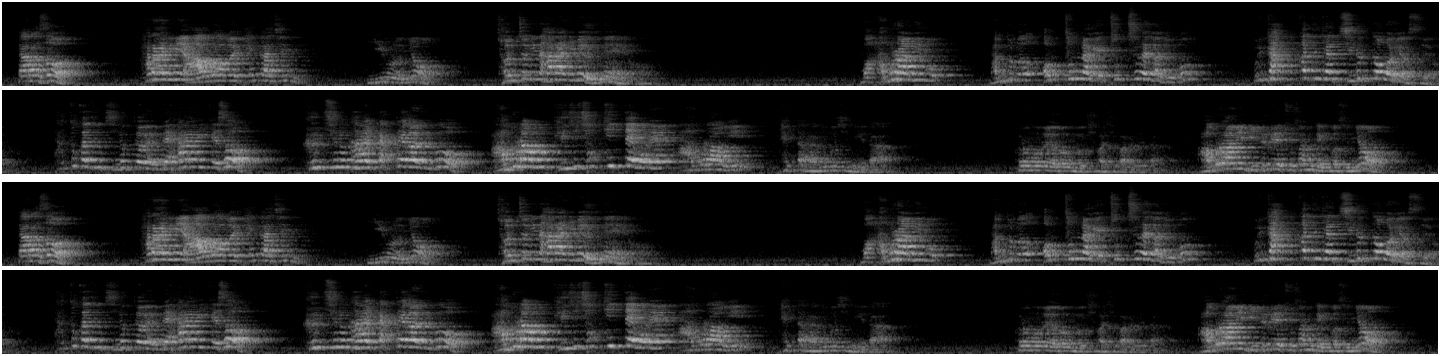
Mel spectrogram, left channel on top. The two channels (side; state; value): both; identical; correlation 1.00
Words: 따라서 하나님이 아브라함을 택하신 이유는요. 전적인 하나님의 은혜예요. 아브라함이 남들보다 엄청나게 투출해가지고 우리 다 똑같은 그냥 진흙덩어리였어요. 다 똑같은 진흙덩어리였는데 하나님께서 그 진흙 하나를 딱 떼가지고 아브라함을 빚으셨기 때문에 아브라함이 됐다라는 것입니다. 그러므로 여러분 명심하시기 바랍니다. 아브라함이 믿음의 조상 된 것은요.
